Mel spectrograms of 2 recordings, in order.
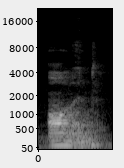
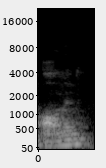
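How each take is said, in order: First: The word is said without an L sound. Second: The word is said with an L sound. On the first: "a lot of people just call it almond without really pronouncing the L" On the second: "I pronounce L"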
